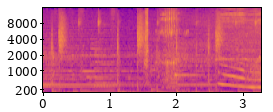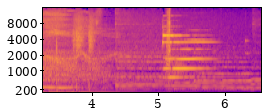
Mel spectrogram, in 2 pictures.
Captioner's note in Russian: храпит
